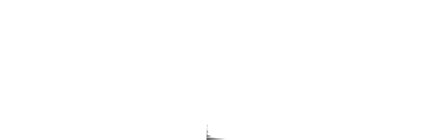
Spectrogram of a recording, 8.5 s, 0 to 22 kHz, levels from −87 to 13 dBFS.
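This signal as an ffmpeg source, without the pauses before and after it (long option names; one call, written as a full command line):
ffmpeg -f lavfi -i "aevalsrc='0.1*pow(10,-3*t/0.34)*sin(2*PI*253*t)+0.0266*pow(10,-3*t/0.101)*sin(2*PI*697.5*t)+0.00708*pow(10,-3*t/0.045)*sin(2*PI*1367.2*t)+0.00188*pow(10,-3*t/0.025)*sin(2*PI*2260*t)+0.000501*pow(10,-3*t/0.015)*sin(2*PI*3375*t)':duration=0.45:sample_rate=44100" out.wav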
